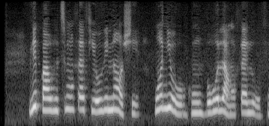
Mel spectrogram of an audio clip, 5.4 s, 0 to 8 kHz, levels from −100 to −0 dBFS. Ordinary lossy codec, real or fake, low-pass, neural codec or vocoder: none; fake; none; codec, 16 kHz, 0.8 kbps, ZipCodec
